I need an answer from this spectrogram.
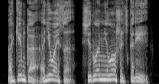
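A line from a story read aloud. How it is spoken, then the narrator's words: Shout. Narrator (Russian): крикнул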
